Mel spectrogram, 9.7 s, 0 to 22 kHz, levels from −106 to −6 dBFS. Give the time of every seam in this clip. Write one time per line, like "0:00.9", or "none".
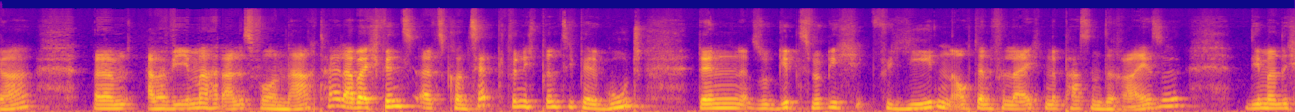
0:05.6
